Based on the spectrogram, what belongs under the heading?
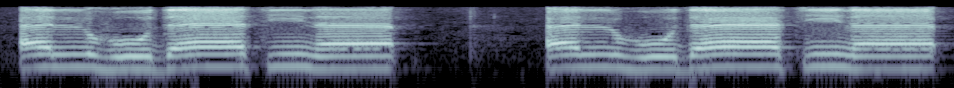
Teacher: إبدال الهمز الساكن ألف مادية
